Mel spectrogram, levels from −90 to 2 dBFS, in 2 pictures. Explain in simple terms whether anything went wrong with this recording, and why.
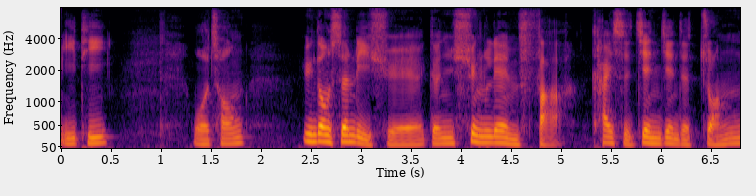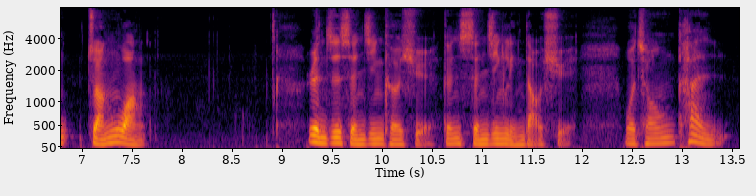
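Nothing went wrong; no faults can be heard here.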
